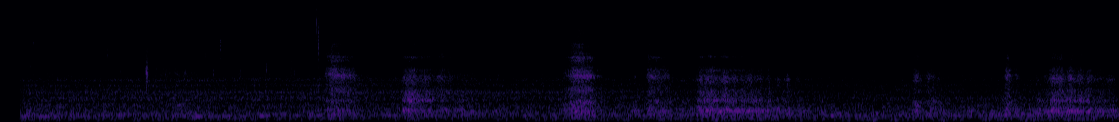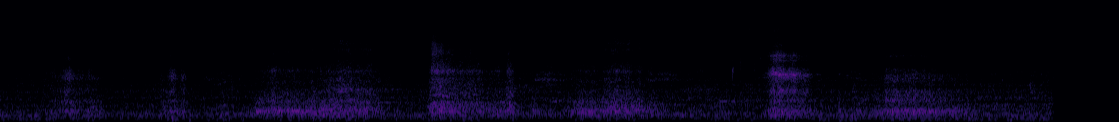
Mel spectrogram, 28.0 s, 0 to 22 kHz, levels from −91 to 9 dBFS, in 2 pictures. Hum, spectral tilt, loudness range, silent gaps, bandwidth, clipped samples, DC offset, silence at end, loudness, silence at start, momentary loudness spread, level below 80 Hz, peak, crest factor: none; -4.5 dB/octave; 2 LU; none; 11.5 kHz; under 0.1%; under 0.1%; 0.8 s; -67 LUFS; 0.25 s; 6 LU; under -90 dBFS; -48 dBFS; 24 dB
